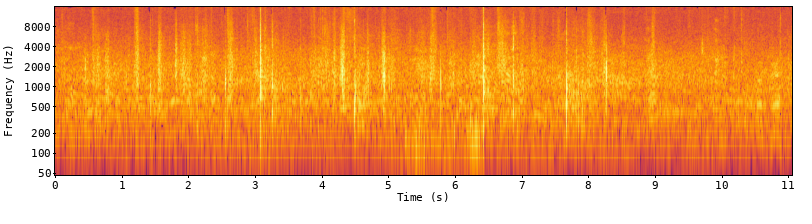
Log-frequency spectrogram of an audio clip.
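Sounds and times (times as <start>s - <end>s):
tennis balls struck by racquets: 0.6s - 9.1s.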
